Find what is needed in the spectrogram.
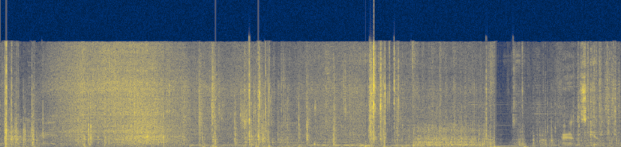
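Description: Busy public-hall ambience, likely an airport terminal: a wash of background voices and bustle with knocks and thumps from the handheld camera, and a faint steady tone through the middle. It cuts off abruptly about five seconds in.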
